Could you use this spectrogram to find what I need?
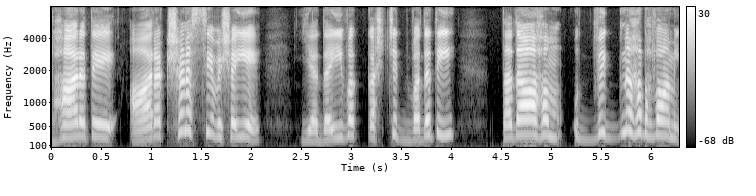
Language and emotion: Sanskrit, angry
